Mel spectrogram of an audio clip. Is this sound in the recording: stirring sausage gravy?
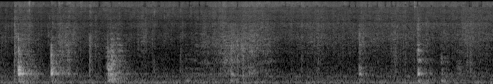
yes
